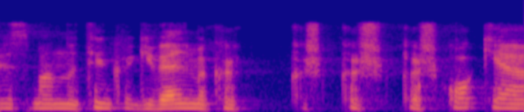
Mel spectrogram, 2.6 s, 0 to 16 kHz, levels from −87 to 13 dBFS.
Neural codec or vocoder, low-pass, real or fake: none; 7.2 kHz; real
